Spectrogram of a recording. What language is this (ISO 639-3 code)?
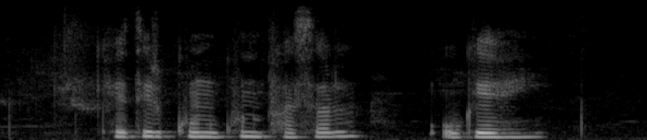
mag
